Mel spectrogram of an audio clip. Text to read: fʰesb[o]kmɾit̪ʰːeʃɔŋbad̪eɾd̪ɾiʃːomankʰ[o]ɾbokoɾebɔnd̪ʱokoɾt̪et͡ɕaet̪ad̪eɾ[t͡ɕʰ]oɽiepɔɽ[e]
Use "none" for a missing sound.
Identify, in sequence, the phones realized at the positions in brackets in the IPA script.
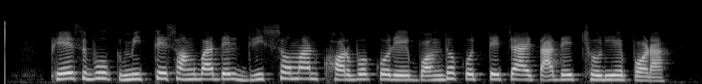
u, ɔ, t͡ɕʰ, a

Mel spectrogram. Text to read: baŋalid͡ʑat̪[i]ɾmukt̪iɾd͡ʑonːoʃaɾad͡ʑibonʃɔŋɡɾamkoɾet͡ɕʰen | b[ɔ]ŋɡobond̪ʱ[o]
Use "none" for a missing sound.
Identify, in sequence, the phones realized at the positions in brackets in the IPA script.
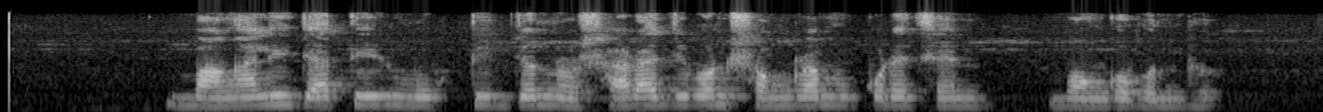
i, ɔ, u

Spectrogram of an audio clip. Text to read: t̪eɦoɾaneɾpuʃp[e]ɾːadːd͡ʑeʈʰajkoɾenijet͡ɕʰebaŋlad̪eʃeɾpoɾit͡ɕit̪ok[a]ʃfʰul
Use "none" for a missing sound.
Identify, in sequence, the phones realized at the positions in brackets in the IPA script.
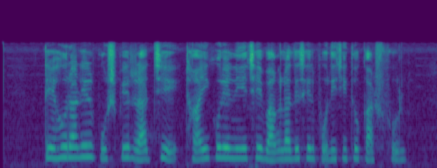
e, a

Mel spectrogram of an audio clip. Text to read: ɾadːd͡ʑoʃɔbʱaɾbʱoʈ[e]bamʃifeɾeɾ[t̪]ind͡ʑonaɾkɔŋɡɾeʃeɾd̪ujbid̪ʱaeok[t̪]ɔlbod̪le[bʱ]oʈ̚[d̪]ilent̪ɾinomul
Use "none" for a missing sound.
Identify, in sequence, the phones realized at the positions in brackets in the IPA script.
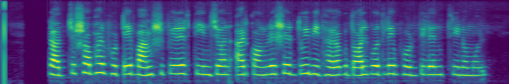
e, t̪, d̪, bʱ, d̪

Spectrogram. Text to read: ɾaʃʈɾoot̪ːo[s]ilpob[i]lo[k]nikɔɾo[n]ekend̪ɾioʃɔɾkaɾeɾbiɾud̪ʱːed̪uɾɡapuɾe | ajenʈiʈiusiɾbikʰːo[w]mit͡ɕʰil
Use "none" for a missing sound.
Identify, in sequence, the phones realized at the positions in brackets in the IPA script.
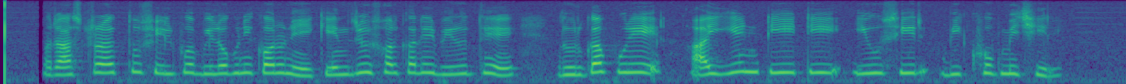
ʃ, i, ɡ, n, b

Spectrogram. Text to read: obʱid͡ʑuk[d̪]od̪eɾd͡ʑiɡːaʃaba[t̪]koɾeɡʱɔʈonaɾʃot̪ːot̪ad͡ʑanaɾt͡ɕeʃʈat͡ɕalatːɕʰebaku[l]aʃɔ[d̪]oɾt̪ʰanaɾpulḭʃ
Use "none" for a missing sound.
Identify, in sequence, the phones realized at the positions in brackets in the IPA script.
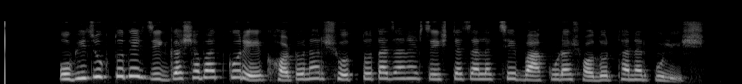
t̪, d̪, ɽ, d̪

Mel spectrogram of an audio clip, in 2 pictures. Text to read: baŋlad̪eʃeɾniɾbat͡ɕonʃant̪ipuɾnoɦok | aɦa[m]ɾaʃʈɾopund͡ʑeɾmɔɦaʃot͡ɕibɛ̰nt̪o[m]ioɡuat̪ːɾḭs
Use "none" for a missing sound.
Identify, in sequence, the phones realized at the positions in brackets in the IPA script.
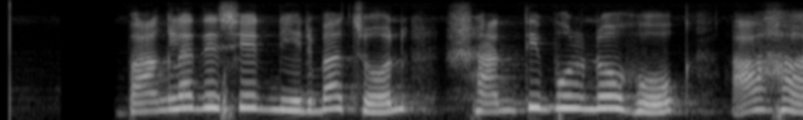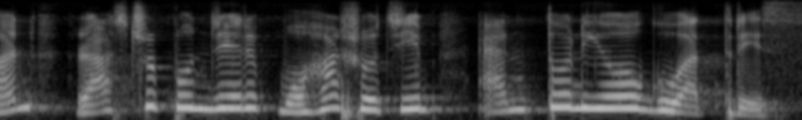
n, n

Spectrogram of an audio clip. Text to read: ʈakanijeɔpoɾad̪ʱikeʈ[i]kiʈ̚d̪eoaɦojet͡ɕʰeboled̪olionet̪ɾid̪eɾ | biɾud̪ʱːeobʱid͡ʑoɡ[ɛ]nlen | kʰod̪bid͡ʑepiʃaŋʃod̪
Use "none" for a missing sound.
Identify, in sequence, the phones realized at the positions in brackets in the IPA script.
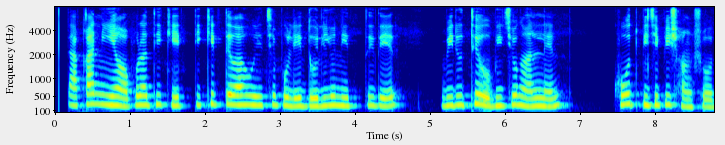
i, a

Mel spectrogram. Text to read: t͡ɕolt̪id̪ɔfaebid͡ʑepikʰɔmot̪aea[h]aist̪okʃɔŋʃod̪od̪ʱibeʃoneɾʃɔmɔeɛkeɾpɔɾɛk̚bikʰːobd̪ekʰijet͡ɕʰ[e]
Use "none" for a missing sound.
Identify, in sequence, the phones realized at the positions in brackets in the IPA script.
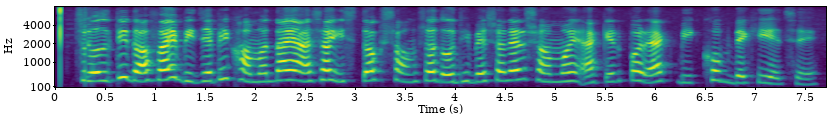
ʃ, e

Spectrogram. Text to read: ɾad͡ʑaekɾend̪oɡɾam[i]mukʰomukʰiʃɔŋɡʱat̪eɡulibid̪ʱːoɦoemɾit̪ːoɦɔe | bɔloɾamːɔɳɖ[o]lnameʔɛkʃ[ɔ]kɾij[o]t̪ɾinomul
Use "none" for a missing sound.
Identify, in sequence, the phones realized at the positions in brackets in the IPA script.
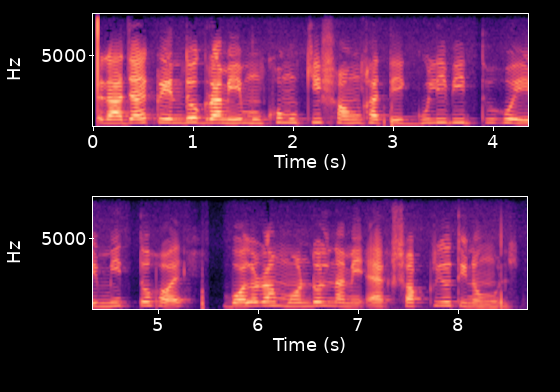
e, o, ɔ, o

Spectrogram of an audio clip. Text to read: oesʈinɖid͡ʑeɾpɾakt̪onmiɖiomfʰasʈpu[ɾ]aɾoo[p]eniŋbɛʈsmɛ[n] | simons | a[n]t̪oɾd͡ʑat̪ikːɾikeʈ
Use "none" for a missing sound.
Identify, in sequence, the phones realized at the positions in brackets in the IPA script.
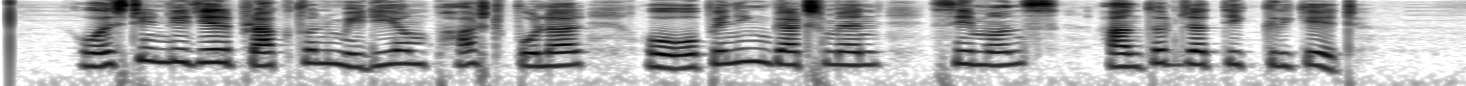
l, p, n, n

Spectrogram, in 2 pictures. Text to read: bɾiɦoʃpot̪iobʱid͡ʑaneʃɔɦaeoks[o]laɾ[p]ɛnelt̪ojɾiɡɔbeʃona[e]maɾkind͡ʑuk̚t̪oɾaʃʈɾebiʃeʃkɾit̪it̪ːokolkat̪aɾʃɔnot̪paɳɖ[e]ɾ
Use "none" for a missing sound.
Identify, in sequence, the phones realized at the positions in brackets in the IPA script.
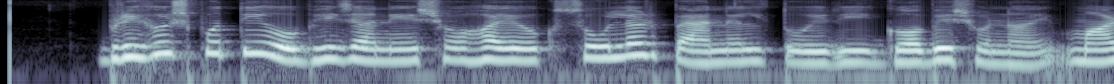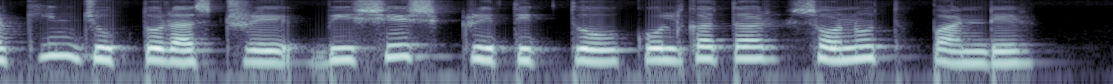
o, p, e, e

